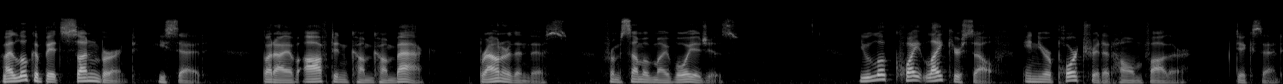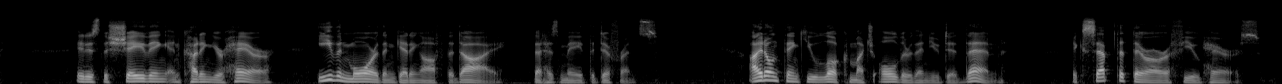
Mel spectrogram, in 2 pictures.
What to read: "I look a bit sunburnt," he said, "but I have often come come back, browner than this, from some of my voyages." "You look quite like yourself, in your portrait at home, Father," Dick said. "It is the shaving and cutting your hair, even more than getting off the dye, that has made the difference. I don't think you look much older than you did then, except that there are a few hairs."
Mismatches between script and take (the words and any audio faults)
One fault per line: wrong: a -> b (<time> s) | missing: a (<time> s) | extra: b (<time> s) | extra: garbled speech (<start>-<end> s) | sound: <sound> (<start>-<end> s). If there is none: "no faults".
no faults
